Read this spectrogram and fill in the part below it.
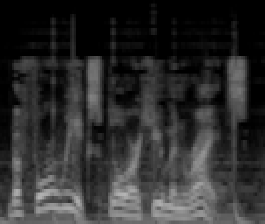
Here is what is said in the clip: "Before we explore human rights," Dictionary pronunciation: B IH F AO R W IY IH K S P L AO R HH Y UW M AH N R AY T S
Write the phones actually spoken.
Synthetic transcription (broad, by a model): B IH F AO R W IY IH K S P L AO R HH Y UW M AH N R AY T S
